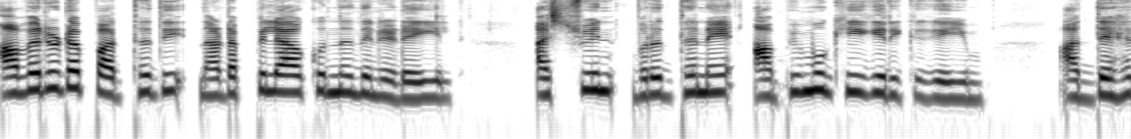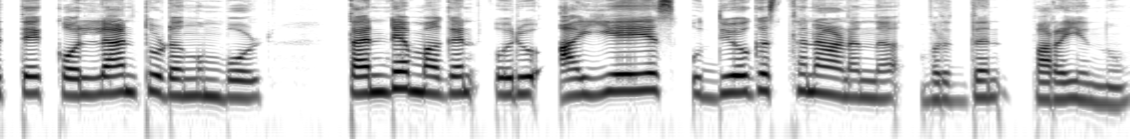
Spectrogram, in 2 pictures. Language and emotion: Malayalam, neutral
